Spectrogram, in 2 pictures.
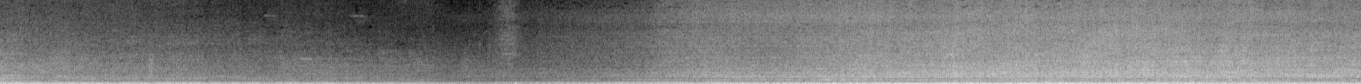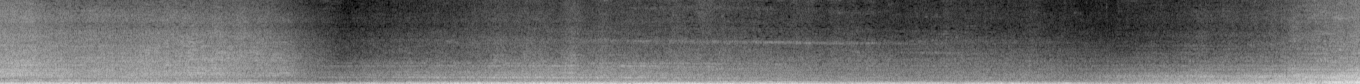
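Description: Freight trains passing close by: diesel locomotives and rolling freight cars rumbling past, heard from inside a car. The loudness dips and the sound changes a few times, about five, seventeen and twenty-five seconds in.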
